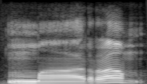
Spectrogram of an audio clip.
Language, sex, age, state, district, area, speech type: Tamil, male, 18-30, Tamil Nadu, Virudhunagar, rural, read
